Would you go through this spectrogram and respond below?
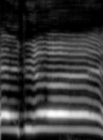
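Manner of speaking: horrible shrill, very high, very loud, drawn-out yell. Telling another speaker about the Rocky movies: horrible Rocky Balboa impression. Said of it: "That's a horrible impression".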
